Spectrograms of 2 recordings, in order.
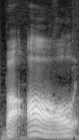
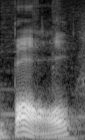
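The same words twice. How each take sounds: First: Two short A sounds with a throaty break. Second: The vowels merge with no middle consonant. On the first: The speaker calls it right. "closer to the original Hebrew" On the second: The speaker calls it wrong. "smush them together and drop the middle consonant"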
